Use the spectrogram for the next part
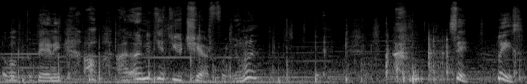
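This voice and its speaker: Fawning, jovial Italian restaurateur, swooping intonation. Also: male voice, sits high, sing-song, measured pace, over loud music. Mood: obsequious, jovial. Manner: effusive, deferential, chuckling. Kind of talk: video game voice acting.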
